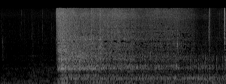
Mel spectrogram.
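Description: Water poured into a hot butter-and-flour roux in a saucepan: a sudden loud hiss starts about a second in and slowly fades.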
